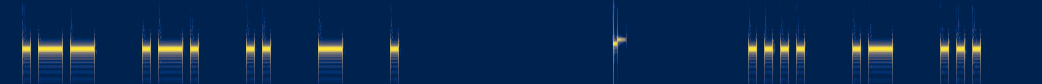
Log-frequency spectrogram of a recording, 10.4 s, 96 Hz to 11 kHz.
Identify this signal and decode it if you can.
Morse code, heard as a keyed tone, about 15 wpm, spaced as for 11 wpm, 700 Hz. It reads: WRITE HAS
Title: 2x Character Spacing - Top 300 Words - 15wpm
